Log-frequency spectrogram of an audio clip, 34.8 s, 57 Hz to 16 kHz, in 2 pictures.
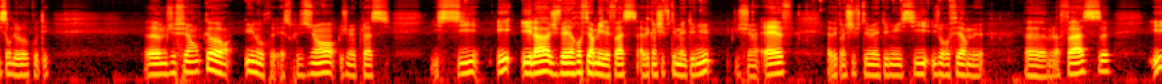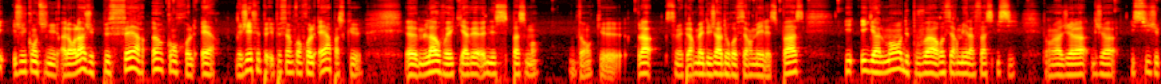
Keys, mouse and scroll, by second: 0.5-1.4 shift+scroll up 4, 1.4-2.3 scroll up 4, 2.7 e, 7.2-7.6 shift+scroll down 1, 7.6-8.2 scroll up 4, 8.2 right click, 9.0 shift+right click, 9.8 shift+right click, 10.4 shift+right click, 11.1 f, 11.7-12.1 shift+scroll up 4, 12.1 right drag, 12.6 shift+right drag, 13.4 shift+right drag, 14.1 shift+right click, 15.1 f, 15.4-15.8 scroll down 3, 15.8-16.5 shift+scroll up 4, 16.5-16.8 ctrl+scroll down 2, 16.8-18.3 shift+scroll up 3, 19.3 ctrl+r, 21.3-22.2 shift+scroll up 5, 22.2-23.6 shift+scroll down 4, 25.6 right click, 27.6 right click, 28.7 right click, 29.5 right click, 30.2-31.2 shift+scroll down 5, 31.2-32.8 scroll up 1, 32.8 right click, 34.7 right click.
